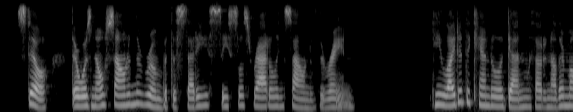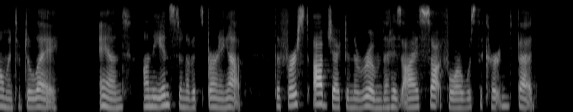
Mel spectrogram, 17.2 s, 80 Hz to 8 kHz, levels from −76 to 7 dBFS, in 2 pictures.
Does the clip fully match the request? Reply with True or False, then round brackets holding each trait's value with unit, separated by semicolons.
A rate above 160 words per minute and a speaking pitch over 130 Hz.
True (175 wpm; 190 Hz)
